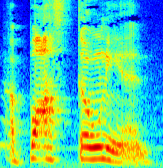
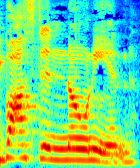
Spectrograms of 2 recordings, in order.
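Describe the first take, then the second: First: "Bostonian" said carefully and correctly, slowly; slow, careful fix of "Bostonian"; corrected Bostonian. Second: "Bostononian" with an extra "no" syllable, said slowly; mispronounced Bostonian. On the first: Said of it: "You Bostonian?". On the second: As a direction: stumble into "Bostononian" with a proud tone. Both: Real, not acted.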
